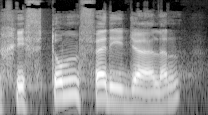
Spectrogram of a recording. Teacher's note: البعض يخفي الميم عند الفاء خطأ وهي واجبة الإظهار هنا، بل كما قلت هنا ينبه وينتبه أكثر إليها لاتحاد مخرج الميم والفاء، فهما يخرجان من الشفتين كما بينا ذلك في مخارج الحروف.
